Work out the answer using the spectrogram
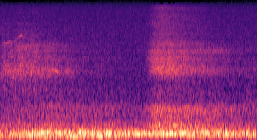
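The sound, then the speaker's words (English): A slow, breathy exhale during a breathwork exercise, faint and soft, rising into a steady airy hiss partway through and holding there to the end. “The next time you breathe out through the left, breathe all the way out.”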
